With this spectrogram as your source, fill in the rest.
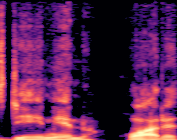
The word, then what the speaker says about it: Damien Juarez: For those of you who are maybe wondering, my name is Damien Juarez. That's how you pronounce it.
